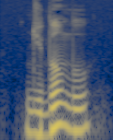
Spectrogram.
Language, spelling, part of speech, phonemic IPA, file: French, bambou, noun, /bɑ̃.bu/, Fr-bambou.ogg
- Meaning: bamboo (plant, cane)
